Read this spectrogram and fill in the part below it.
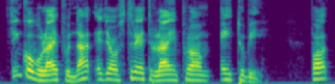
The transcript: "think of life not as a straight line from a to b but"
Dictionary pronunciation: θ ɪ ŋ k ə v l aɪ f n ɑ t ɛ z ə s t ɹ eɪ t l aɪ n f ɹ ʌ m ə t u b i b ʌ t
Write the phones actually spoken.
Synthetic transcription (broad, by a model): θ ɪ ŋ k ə b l aɪ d n ɑ t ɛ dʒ ə s t ɹ eɪ t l aɪ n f ɹ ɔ m ə t u b i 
